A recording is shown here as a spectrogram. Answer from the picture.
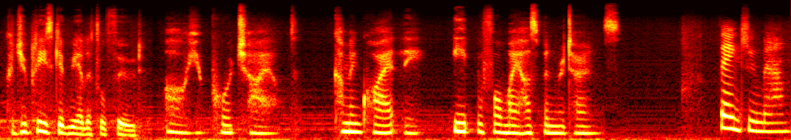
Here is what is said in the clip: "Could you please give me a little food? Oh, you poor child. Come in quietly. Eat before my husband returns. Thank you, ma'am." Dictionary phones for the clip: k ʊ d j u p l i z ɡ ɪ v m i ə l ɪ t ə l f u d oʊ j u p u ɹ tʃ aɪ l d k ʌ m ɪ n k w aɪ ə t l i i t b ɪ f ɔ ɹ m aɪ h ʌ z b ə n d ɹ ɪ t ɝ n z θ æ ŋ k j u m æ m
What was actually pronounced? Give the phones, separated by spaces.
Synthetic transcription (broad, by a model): k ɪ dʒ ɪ p l i z ɡ ɪ v m i ə l ɪ t l f u d oʊ j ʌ p u ɹ tʃ aɪ l d k ʌ m ɪ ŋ k w aɪ ə t l i i t b ɪ f ɔ ɹ m aɪ h ʌ z b ə n d ɹ ɪ t ɝ n z θ æ ŋ k j u m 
